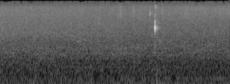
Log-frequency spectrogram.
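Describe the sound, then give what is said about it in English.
Sea waves make a steady, full hiss of rushing water that holds at an even loudness throughout, with no voices and only a brief faint high chirp partway through. “And that insistent sound of the waves coming and going.”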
